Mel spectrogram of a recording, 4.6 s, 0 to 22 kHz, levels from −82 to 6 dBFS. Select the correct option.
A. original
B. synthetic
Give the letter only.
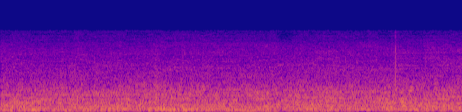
B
